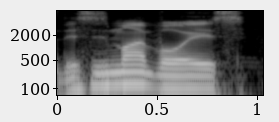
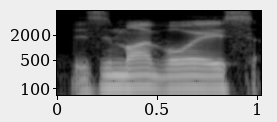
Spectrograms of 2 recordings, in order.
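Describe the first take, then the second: First: The voice lacks a bump in the upper mids. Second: The voice has a bump in the upper mids. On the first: "the S M fifty-seven is lacking that mid-range bump in the higher frequencies" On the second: "this is my voice on an S M seven B"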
